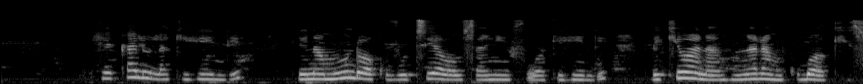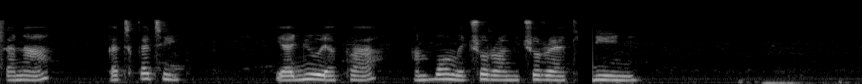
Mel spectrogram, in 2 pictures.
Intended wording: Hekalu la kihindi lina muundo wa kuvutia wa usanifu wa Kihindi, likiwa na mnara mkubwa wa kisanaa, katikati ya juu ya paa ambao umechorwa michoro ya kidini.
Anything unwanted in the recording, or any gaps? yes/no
yes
